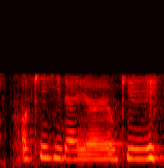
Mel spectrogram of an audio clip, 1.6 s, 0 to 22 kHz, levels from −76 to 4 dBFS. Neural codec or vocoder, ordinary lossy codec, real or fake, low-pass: none; AAC, 16 kbps; real; 3.6 kHz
